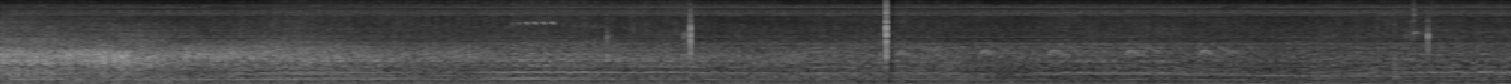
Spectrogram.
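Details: Honey bees and bumble bees foraging on anise hyssop flowers: a low, wavering buzz rises and falls as the insects move between blooms, with a few sharp clicks in the background.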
